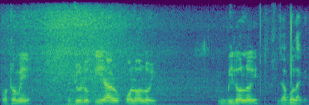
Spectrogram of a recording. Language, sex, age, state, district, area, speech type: Assamese, male, 60+, Assam, Tinsukia, rural, spontaneous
